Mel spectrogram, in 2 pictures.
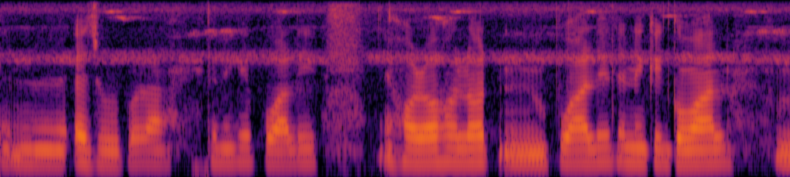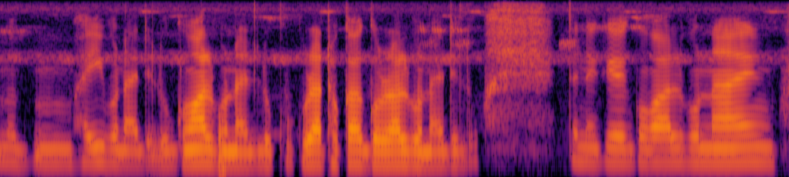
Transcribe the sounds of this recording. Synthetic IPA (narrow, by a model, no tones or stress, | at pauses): ezuɹpɔɹatɛnɛkɛpʊwaliɦɔɹɔɦɔlɔt̚pʊalitɛnɛkɛɡɔwal | bʱajibɔnajdilʊ̃ɡɔwalbɔnajdilʊ̃kukuɹatʰɔkaɡɔɹalbɔnajdilʊ̰̃tɛnɛkɛɡɔwalbɔnaj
